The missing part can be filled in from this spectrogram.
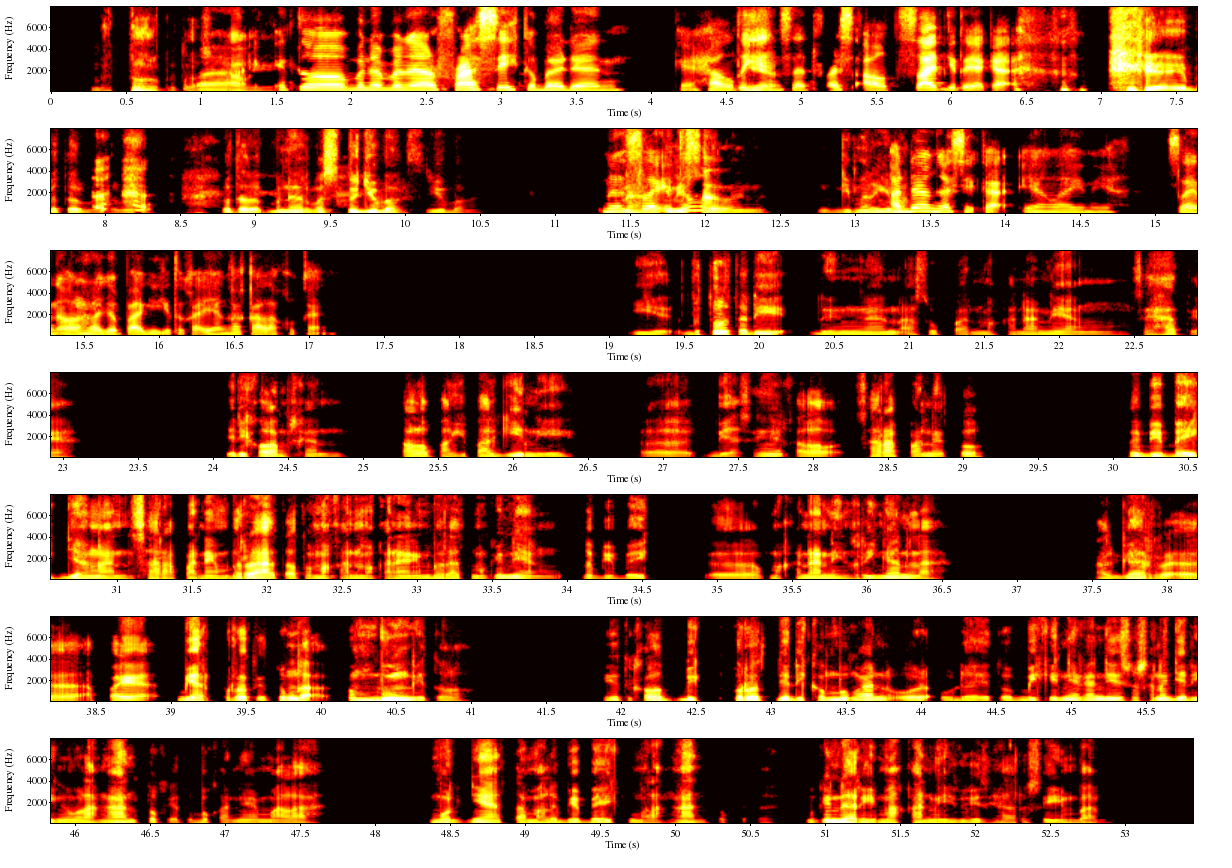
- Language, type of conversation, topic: Indonesian, unstructured, Apa hal sederhana yang bisa membuat harimu lebih cerah?
- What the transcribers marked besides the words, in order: in English: "fresh"; in English: "healthy inside, fresh outside"; laughing while speaking: "Iya"; chuckle; in English: "mood-nya"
